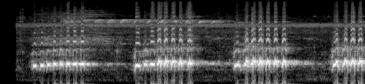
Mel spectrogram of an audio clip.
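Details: Wild lineated barbet, an Asian barbet of the Terai, calling while a mother feeds her chicks: four bursts of rapid, deep hooting pulses about a second apart, each trailing into a low hum, over a steady high whine.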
